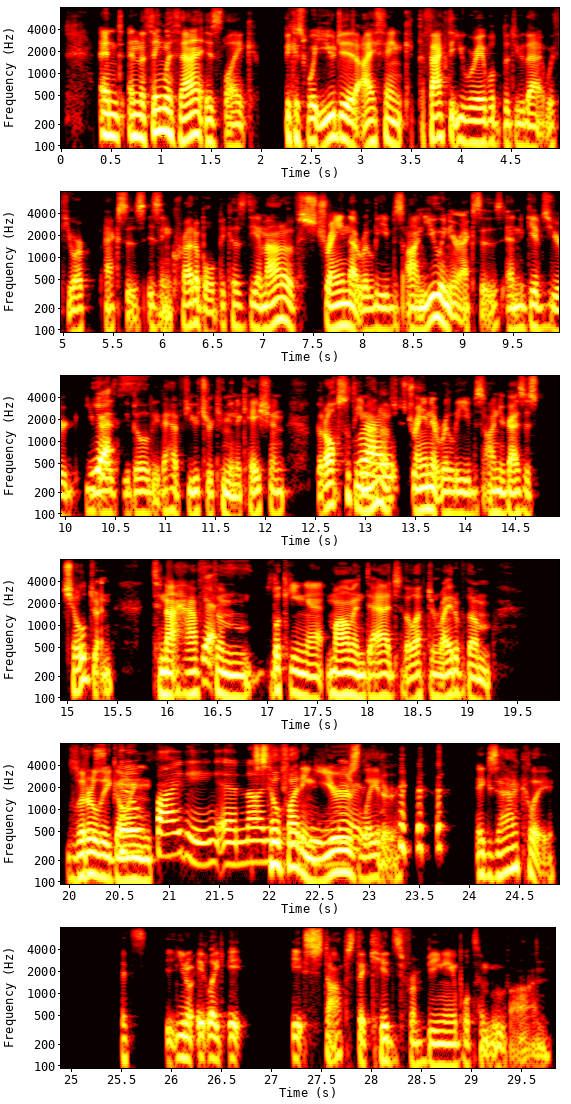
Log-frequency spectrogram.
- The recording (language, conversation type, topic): English, unstructured, What are some effective ways for couples to build strong relationships in blended families?
- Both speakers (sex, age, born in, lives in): female, 55-59, United States, United States; male, 20-24, United States, United States
- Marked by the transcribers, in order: chuckle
